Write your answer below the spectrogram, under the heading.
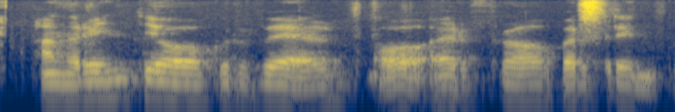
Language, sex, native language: Icelandic, male, Icelandic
